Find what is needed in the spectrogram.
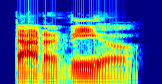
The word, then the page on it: tardío: espagnol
